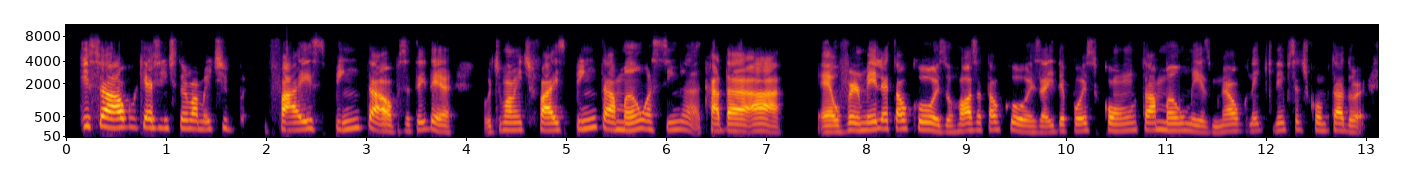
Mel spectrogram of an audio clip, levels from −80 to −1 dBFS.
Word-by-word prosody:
Isso 255 +1 0
é - - +8
algo 230 +1 +7
que 230 - -1
a 220 - +2
gente 215 +1 -8
normalmente 200 0 -3
p 175 - -29 0.3
faz, 180 +3 +2
pinta. 200 +4 +1
Ó, - - +1
pra 140 - -19
você 150 - -12
ter 180 +3 -6
ideia, 140 -8 -1 0.3
ultimamente 170 +5 -4
faz 165 +1 +4
pinta 195 +3 -2
a - - +5
mão, 180 +3 -1
assim, 185 0 -9
a 165 - -9
cada 155 -2 +5
ah, - - -17 0.3
é 135 0 +3
o 135 - -1
vermelho 175 +5 +1
é - - -1
tal 195 0 -1
coisa, 165 -8 -2
o - - -12
rosa 165 +4 +1
é - - -26
tal 175 +1 -4
coisa, 135 -7 -5
aí 130 - -4
depois 155 +2 -5
conta, 165 +2 -3
a - - +2
mão 160 -2 -4
mesmo, 130 -5 -9
né, 140 - -7
algo 155 +1 -2
que - - -24
nem 155 +1 -9
que 165 - -20
nem 165 +1 -8
precisa 180 +1 -13
de - - -12
computador. 160 -4 -4
170 Hz, 230 wpm, -19 LUFS, 155-190 Hz, 0.3 s, é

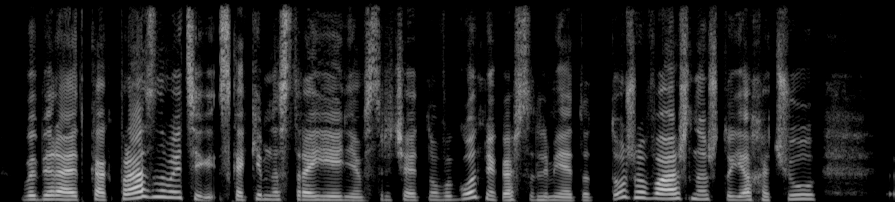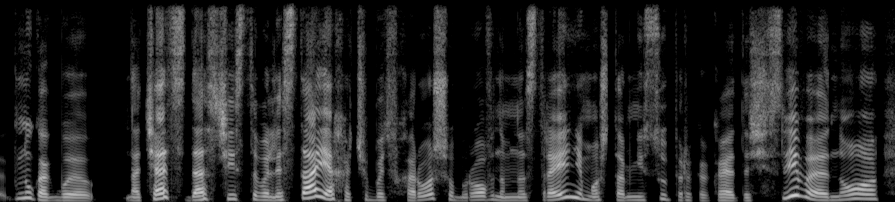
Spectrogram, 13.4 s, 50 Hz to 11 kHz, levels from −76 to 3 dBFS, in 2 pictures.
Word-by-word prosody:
выбирает, 215 -1 +2
как 195 -4 -1
праздновать 315 +4 +3
и 340 - -4
с - - +3
каким 215 +3 -3
настроением 195 -4 -1
встречать 185 0 -4
Новый 195 0 -12
год. 295 - -2
Мне 205 - -1
кажется, 175 +2 -2
для 185 -1 -10
меня 175 -2 -2
это 170 +1 -11
тоже 315 -2 -3
важно, 255 -3 +3
что 200 - -5
я 195 +1 -1
хочу, 225 +6 -6 0.6
э, 480 - -19
ну, 300 +2 -2
как 175 - +1
бы 160 -3 -2 0.2
начать, 165 0 +4
да, 190 +1 +5
с - - -2
чистого 225 -4 -1
листа. 190 - +6
Я - - +8
хочу 205 - -7
быть 180 -1 -8
в - - -10
хорошем, 200 +1 -2
ровном 190 -2 -5
настроении. 190 - +1
Может, 180 -2 -5
там 175 0 -5
не 180 - -9
супер 180 -3 -8
какая-то 155 0 -4
счастливая, 290 - +2
но 240 +7 0
195 Hz, 190 wpm, -24 LUFS, 180-240 Hz, 0.6 s, Я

